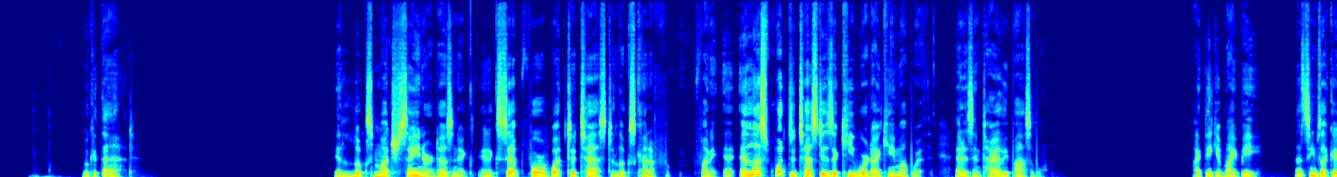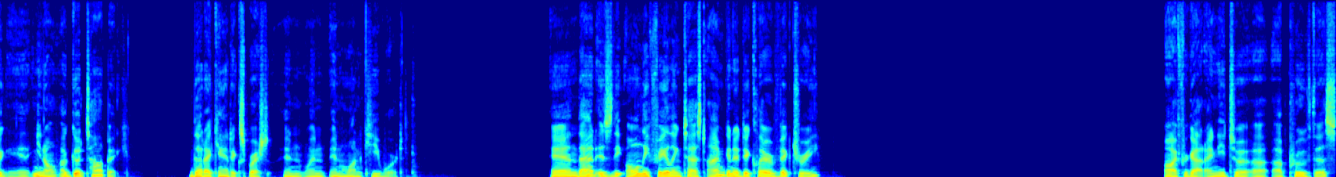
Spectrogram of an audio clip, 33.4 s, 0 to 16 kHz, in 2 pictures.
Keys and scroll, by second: 22.0 ctrl+Tab, 29.2 ctrl+Tab.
